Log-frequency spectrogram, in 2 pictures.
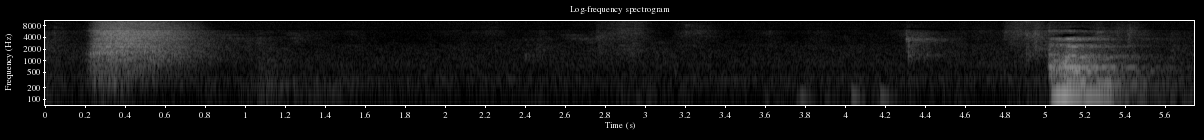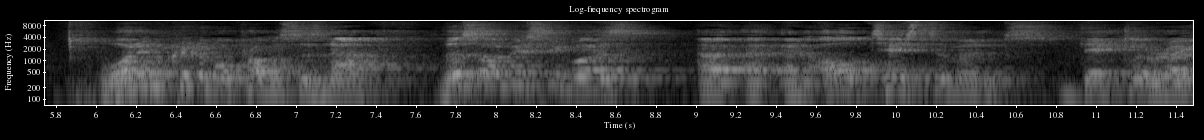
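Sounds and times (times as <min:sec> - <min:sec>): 
person blowing nose: 0:00.1 - 0:00.9
speech: 0:05.1 - 0:11.4.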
